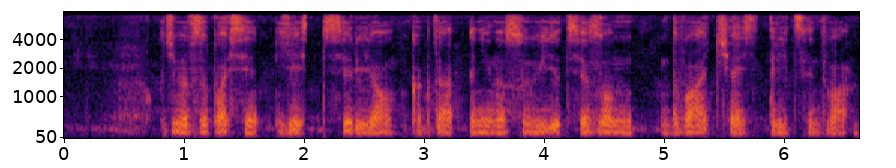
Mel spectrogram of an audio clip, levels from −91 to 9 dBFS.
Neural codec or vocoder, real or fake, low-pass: vocoder, 22.05 kHz, 80 mel bands, HiFi-GAN; fake; 7.2 kHz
